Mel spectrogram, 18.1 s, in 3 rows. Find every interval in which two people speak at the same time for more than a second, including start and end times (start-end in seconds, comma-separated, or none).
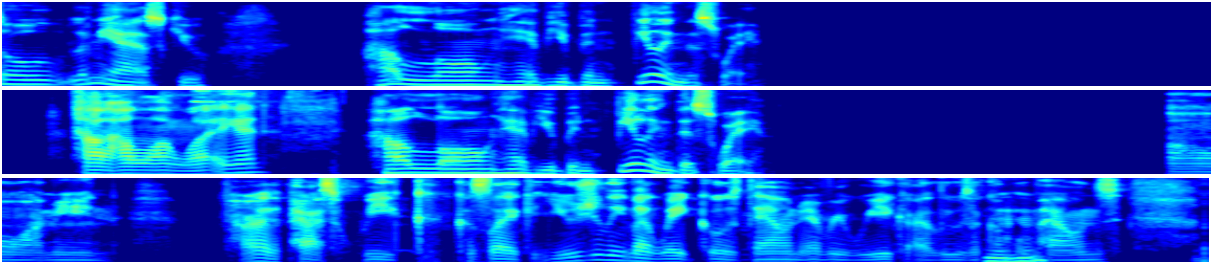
none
